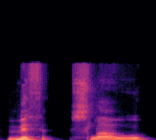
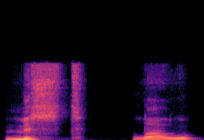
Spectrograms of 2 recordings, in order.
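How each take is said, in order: First: It has a th sound before the s. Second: It has a plain t after the s. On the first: "So it's not mithslau" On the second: "and it's not mistlau"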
